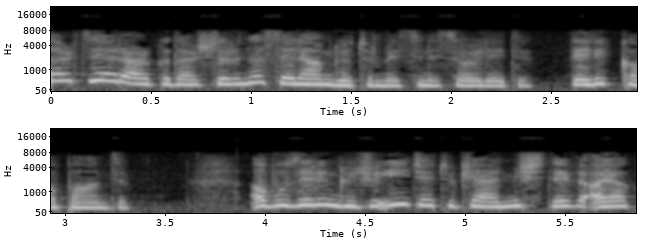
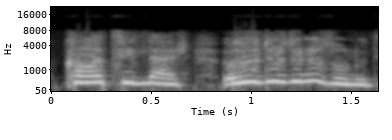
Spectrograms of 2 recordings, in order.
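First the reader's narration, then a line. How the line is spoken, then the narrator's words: Outcry heard. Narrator (Turkish): diye bir haykırış işitildi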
